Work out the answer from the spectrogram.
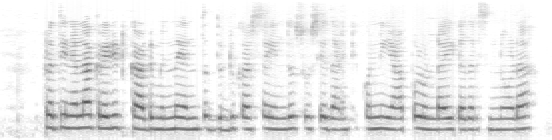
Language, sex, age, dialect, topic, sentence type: Telugu, female, 60-100, Southern, banking, statement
